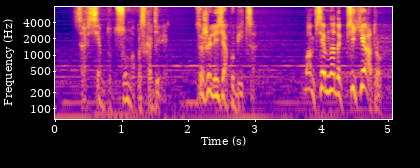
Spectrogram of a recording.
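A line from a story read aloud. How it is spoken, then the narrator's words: Through gritted teeth. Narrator (Russian): Марк процедил сквозь зубы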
